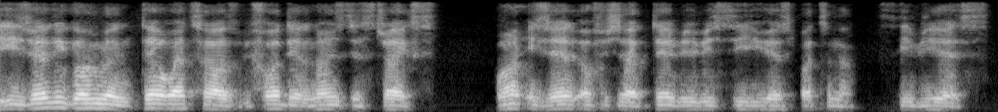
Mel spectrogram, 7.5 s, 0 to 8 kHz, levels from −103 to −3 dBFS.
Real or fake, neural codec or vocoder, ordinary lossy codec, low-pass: fake; codec, 16 kHz, 4 kbps, FreqCodec, smaller model; Opus, 64 kbps; 7.2 kHz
